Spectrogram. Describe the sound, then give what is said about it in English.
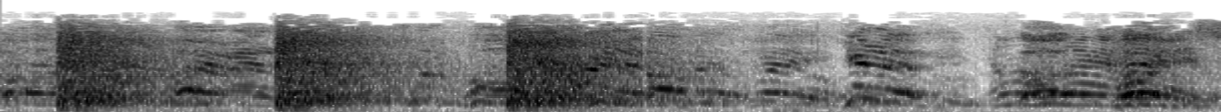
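Gunshots in a western gunfight: three sharp, loud bangs about a second apart, with shouting voices carrying on over and after them. “Fire at him! Shoot! Shoot!”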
